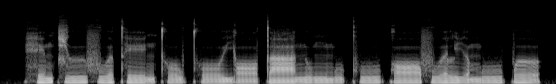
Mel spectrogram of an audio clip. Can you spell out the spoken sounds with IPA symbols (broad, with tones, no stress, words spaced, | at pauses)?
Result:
he˧˥mt͡ɕɯː˧fu˧ə̯t̪ʰeː˧˩ŋ t̪ʰo˩˧wt̪ʰoː˩jɔː˩ t̪aː˧nu˧ŋ mu˧˩kʰuː˧˥ kɔː˧fu˧ə̯li˧˩ə̯ muː˧˥pɤː˥˨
